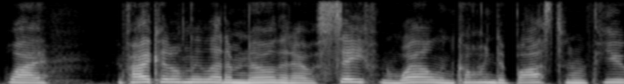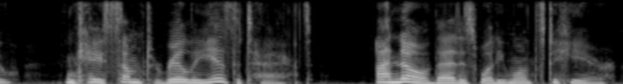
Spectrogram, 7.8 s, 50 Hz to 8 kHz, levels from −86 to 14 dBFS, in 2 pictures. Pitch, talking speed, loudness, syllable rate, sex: 235 Hz, 270 wpm, -17 LUFS, 6.4 syllables/s, female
